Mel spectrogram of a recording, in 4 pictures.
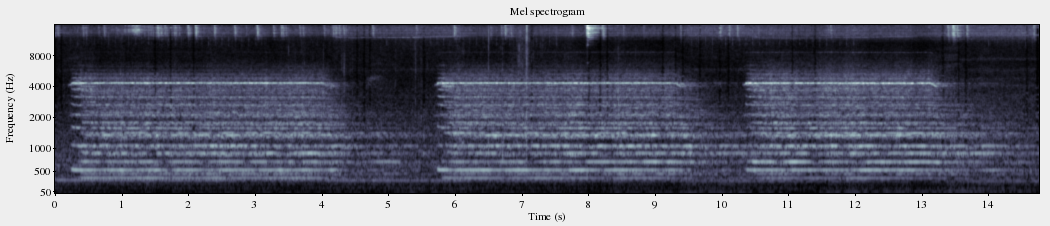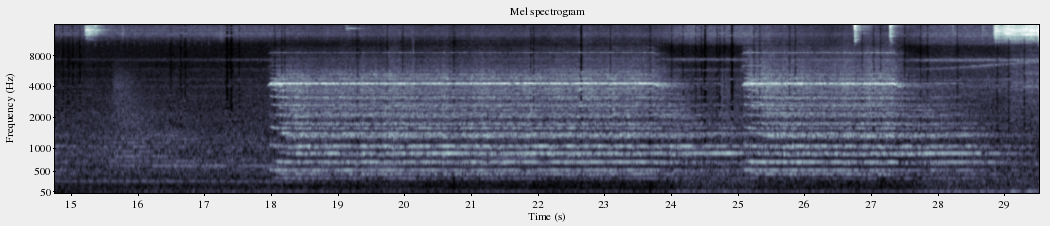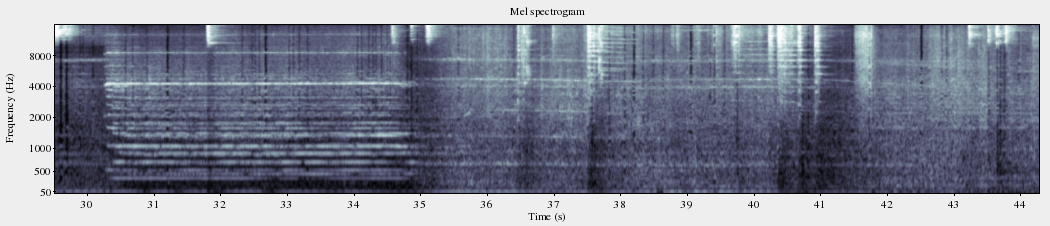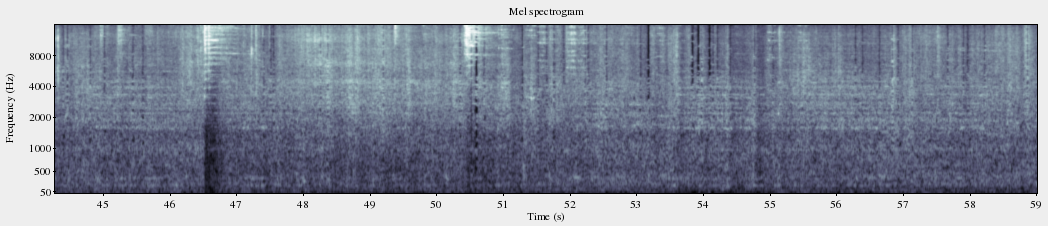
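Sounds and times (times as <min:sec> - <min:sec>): locomotive air horn: 0:00.0 - 0:42.0
rail clicks: 0:01.1 - 0:08.5, 0:14.5 - 0:59.0
wheel squeal: 0:35.2 - 0:38.3.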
